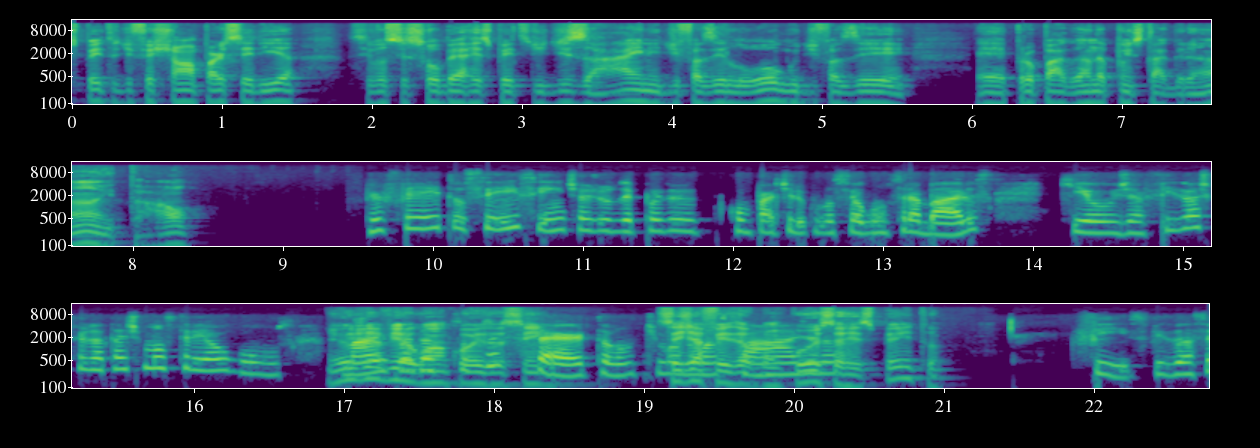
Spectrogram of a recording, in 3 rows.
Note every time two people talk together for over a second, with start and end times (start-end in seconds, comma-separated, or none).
16.9-18.4, 19.1-20.3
